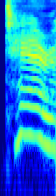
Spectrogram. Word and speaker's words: tear: Lembra dessa pronúncia da palavra tear. Porque essa mesma escrita, T-E-A-R, também é uma outra palavra, lágrima, que se pronuncia tear, ok? Mas aqui é o verbo to tear, rasgar, ok?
